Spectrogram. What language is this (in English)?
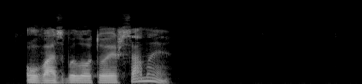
Belarusian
